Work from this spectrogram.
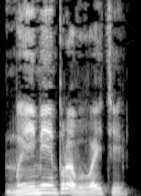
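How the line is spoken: Plain. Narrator (Russian): говорит Вальпат

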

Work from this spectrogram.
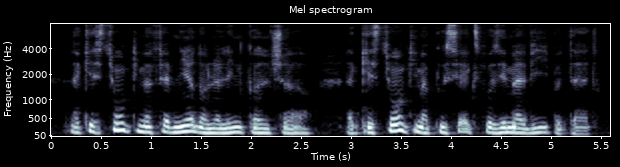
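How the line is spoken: Young man exclaiming. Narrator (French): s'écria le jeune homme

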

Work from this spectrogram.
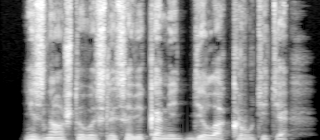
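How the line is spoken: Whisper. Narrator (Russian): прошептал Сергей

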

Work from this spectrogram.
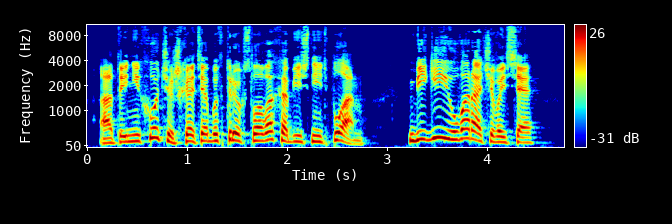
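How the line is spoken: Shouted out. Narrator (Russian): выкрикнула она

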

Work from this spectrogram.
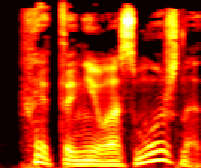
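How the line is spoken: After laughing. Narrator (Russian): ответил я, отсмеявшись

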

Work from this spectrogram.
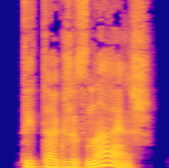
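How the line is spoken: Purring. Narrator (Russian): промурлыкала Натали

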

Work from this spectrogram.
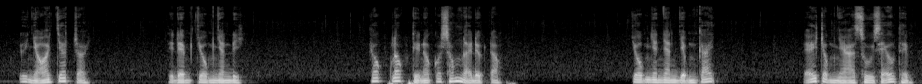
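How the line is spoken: Cold. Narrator (Vietnamese): bà mới lạnh lùng nói

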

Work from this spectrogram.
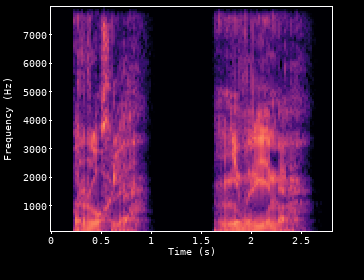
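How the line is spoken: Hoarse voice. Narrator (Russian): Сипло произнес он

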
